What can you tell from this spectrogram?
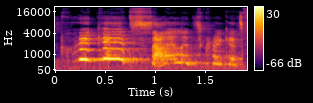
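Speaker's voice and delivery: exasperated shout. Real, not acted. Grad applicant venting about an unanswered email, exasperated shout. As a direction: throw it out in disbelief. No reply from the university.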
